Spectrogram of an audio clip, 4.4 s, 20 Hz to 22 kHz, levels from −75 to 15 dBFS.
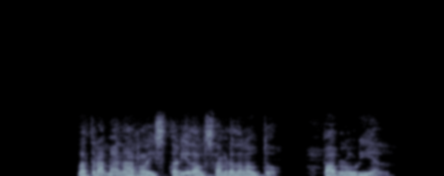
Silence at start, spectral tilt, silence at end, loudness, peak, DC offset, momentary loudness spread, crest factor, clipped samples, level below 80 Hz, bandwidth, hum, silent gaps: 0.8 s; -5.5 dB/octave; 0.55 s; -19 LUFS; -2 dBFS; under 0.1%; 11 LU; 18 dB; under 0.1%; -60 dBFS; 8 kHz; none; 2.87-3.04 s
